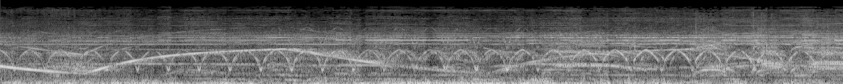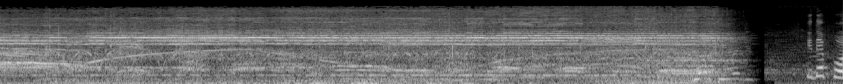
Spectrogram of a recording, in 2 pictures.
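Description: A fire truck siren wails up and down loudly.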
